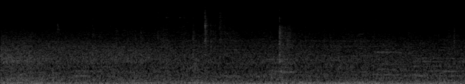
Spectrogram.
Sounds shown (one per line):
unclassified sound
